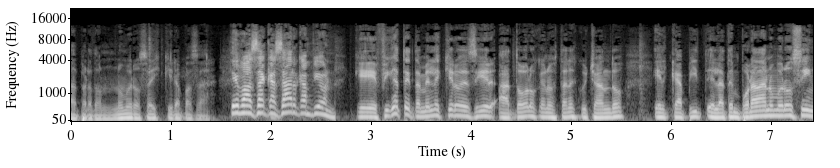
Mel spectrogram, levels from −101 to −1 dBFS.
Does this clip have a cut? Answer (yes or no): yes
